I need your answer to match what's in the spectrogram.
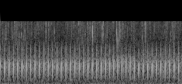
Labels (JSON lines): {"label": "biophony, rattle", "recorder": "SoundTrap 500"}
